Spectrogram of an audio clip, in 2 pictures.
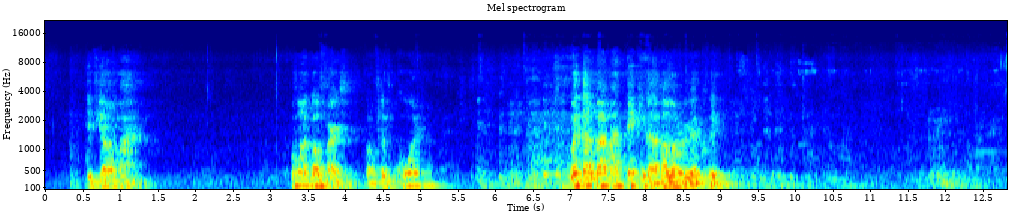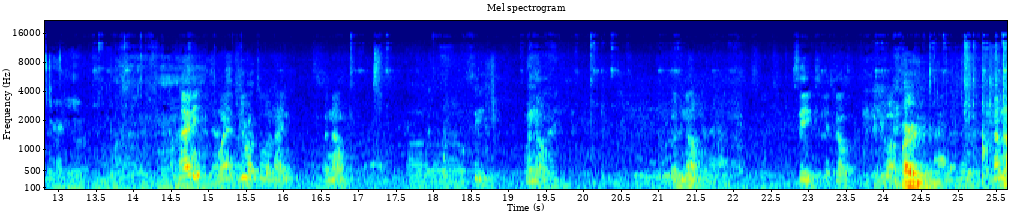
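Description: A young man raps loudly into a microphone, heard through loudspeakers in a large room.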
